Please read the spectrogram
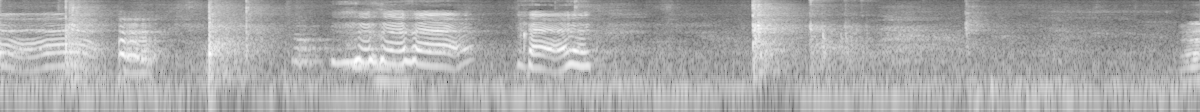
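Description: People laughing and whooping without words, in bursts near the start and again about two seconds in. A few sharp knocks cut through, about a second in and near four seconds.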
